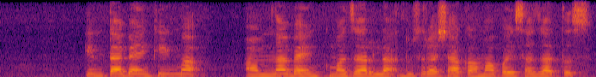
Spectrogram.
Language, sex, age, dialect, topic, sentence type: Marathi, female, 25-30, Northern Konkan, banking, statement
